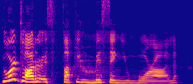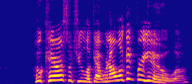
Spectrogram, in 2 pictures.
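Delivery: loud, exasperated telling-off; mock scolding. Host berating Casey, loud and fed up. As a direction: yell it like a fed-up parent.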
